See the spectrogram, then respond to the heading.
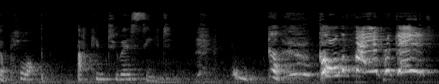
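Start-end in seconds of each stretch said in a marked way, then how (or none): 2.7-4.3 slow, very high, loud screech; panicked shout. Acted. Grandma burning inside, screeching shout. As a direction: shriek for help. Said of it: "she shouted suddenly".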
